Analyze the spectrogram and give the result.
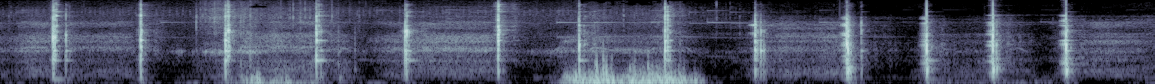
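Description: While fossil hunting, a hammer repeatedly strikes a rock that sounds hollow, as if something were inside it, and it is not expected to sound that way. Sharp, dry clacks with short bright ring land in a steady series, with bursts of low rumble under some of the blows. The hammering continues in the expectation that the rock will break.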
